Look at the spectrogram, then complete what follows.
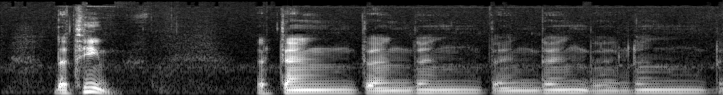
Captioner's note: humming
